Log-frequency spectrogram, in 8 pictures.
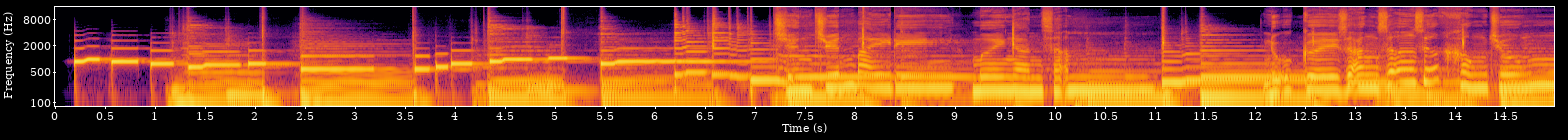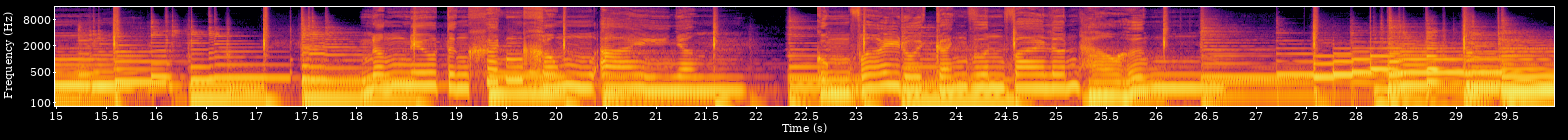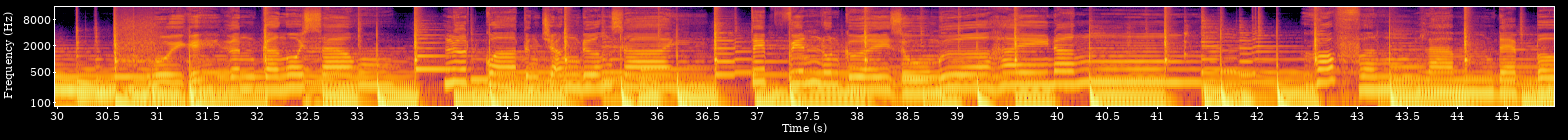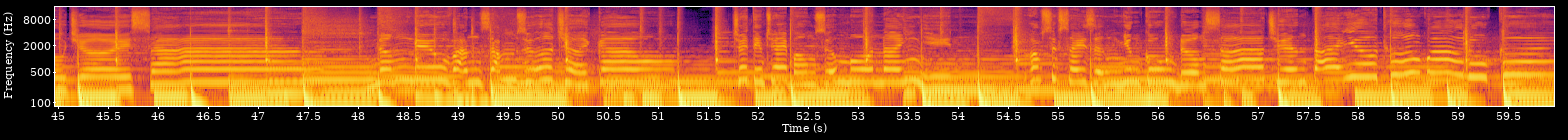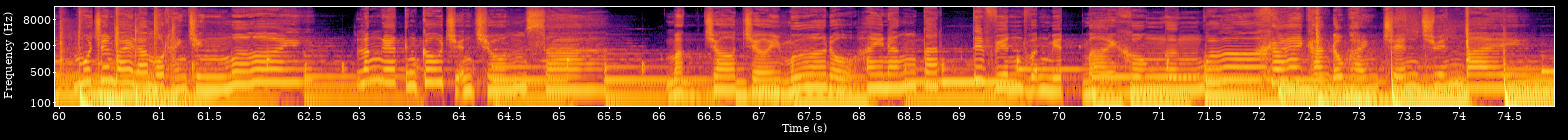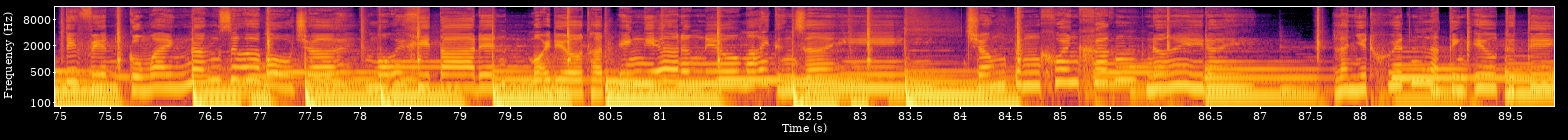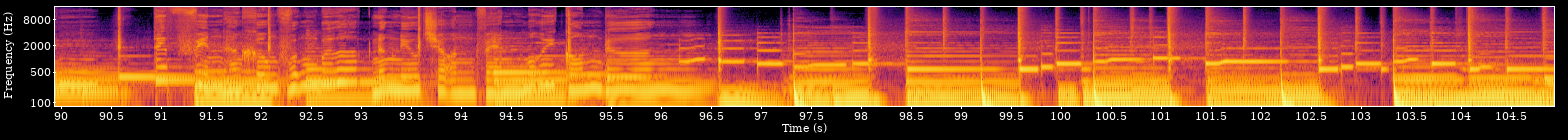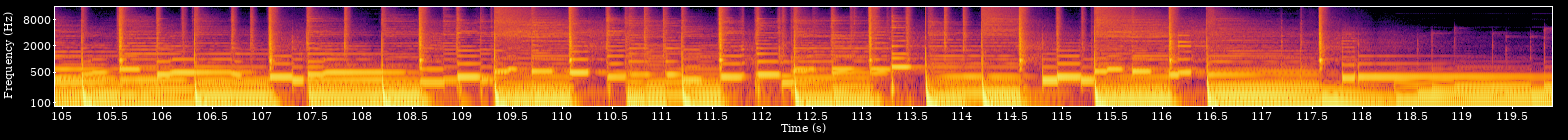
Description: Lấy cảm hứng từ những chuyến bay dài và sự tận tâm phục vụ hành khách, ca khúc mang giai điệu bay bổng, trữ tình, phản ánh cam kết của tiếp viên hàng không Vietnam Airlines trong việc mang đến chất lượng dịch vụ tốt nhất cho hành khách.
